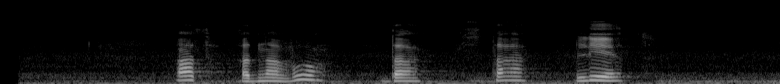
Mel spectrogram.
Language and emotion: Russian, sad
